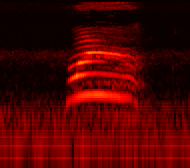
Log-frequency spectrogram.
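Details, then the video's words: A female domestic cat answers her owner's meow with a single clear, tonal meow lasting about half a second, steady in pitch then dipping at the end, over a faint steady background hum. "Cute Cat Talks Back to Me"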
